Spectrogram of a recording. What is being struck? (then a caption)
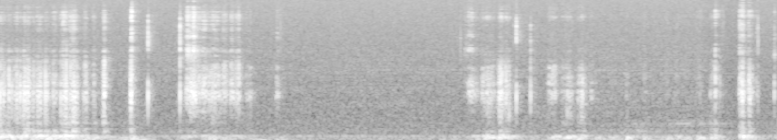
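Scratch-off coated paper and metal chisel. A metal carving chisel, held in a hand with blue nails, scrapes the coating off a flat black-coated scratch-off coloring page. Irregular bursts of dry, raspy scratching come in clusters, with quieter stretches in between, over a steady low hum. Brief sharp ticks stand out between the strokes.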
